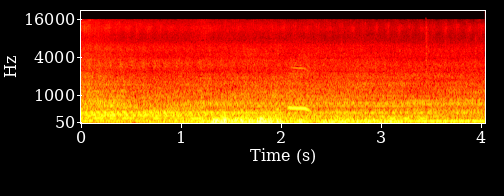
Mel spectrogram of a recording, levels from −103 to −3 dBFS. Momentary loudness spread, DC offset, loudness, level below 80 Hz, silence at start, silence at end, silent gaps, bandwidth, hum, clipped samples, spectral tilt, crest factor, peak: 7 LU; under 0.1%; -26 LUFS; -28 dBFS; 0 s; 0 s; none; 16 kHz; none; under 0.1%; -7.5 dB/octave; 18 dB; -4 dBFS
